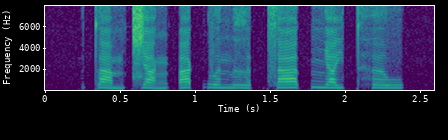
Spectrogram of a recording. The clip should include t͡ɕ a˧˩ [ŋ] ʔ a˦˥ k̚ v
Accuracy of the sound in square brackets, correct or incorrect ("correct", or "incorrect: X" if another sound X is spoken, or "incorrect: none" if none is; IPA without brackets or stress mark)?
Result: correct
